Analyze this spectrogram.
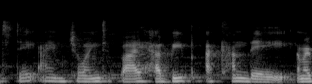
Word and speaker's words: Habeeb Akande: deeper podcast and today i am joined by habib akande am i pronouncing your name correctly pronounce it perfectly okay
